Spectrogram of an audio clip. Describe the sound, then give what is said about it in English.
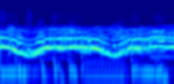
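A husky dog howls in one long, continuous wavering cry, its pitch sliding up and down in a sing-song way, loud, with no other sounds around it. “I mean, that thing will sing and go on and on and on until the leash is ready to go.”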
